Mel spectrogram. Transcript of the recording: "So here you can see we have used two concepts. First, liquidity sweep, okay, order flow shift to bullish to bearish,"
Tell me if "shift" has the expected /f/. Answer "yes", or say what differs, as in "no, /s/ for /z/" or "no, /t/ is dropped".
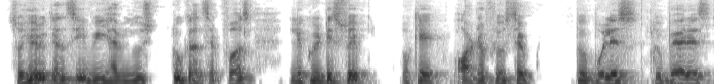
no, /p/ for /f/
